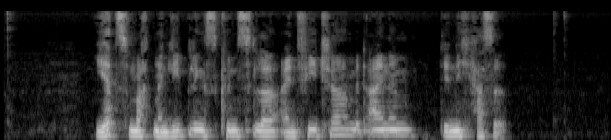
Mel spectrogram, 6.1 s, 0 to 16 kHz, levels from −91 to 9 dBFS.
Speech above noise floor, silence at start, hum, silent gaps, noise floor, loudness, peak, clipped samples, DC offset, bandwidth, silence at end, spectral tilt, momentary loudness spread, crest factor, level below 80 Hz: 47 dB; 0.95 s; none; none; -68 dBFS; -22 LUFS; -6 dBFS; under 0.1%; under 0.1%; 11.5 kHz; 1.1 s; -5.5 dB/octave; 10 LU; 18 dB; -62 dBFS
